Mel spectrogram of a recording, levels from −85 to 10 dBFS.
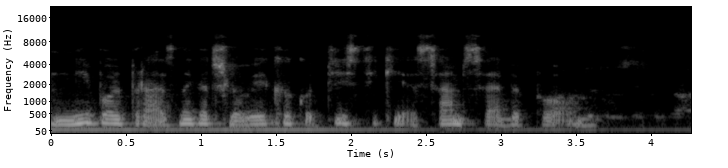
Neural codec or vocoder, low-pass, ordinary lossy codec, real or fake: none; 7.2 kHz; Opus, 16 kbps; real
